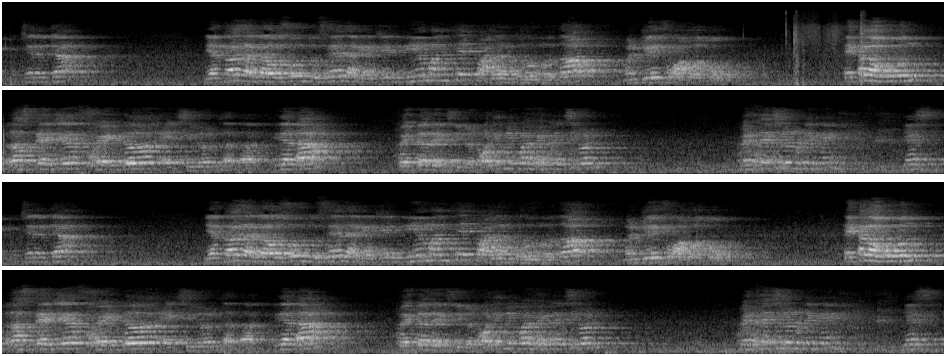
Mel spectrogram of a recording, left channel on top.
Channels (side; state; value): both; normal; correlation 0.55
